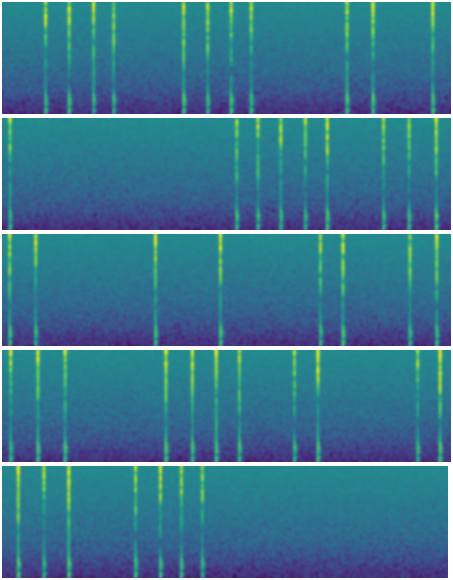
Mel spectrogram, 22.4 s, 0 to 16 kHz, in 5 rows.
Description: Tap code, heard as knocks on a wall, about 4 knocks a second. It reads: TG ZAJRY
